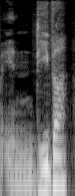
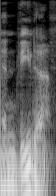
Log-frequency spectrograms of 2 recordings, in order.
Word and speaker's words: Indiva: We have Simply Bear and this one from Indiva. And I think I might have been pronouncing it wrong all the time. I might have been saying Invita, but it's Indiva.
